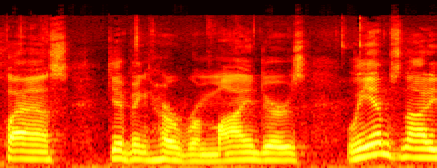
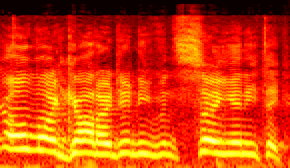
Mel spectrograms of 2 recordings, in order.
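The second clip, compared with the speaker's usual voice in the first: exasperated outburst; 10 semitones higher than usual. Retold or imitated. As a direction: throw up your hands in exasperation. Liam exasperated at Kenna.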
